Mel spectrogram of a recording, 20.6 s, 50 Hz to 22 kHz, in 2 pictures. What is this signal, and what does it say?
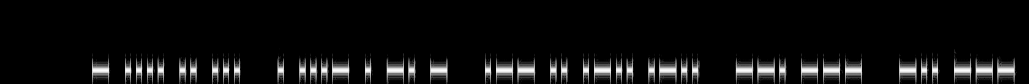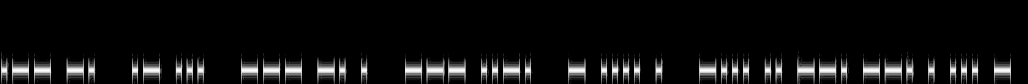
Morse code, heard as a keyed tone, about 22 wpm, 700 Hz. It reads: THIS EVENT WILL GO DOWN AS ONE OF THE BIGGEST
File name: Sentences with 7-Word Phrases - 22wpm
